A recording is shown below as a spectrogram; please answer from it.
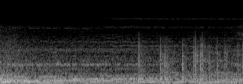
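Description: Fireworks show soundtrack music with sustained tones, while the echo of an aerial shell's bang dies away at the start. A few faint crackles follow about a second and a half in.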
